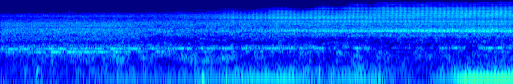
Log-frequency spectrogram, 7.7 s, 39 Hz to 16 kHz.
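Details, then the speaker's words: New PC with MSI RTX 3070 Gaming Z Trio, CPU fans at full speed and graphics card Cooler Boost on: fast steady rattle about four per second over airflow roar; owner unsure if faulty part, system otherwise fine. "so here if I put on the CPU fans I put them on full speed right now and here if I use the MSI centers cooler boost for the graphics card you can hear the rattling"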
